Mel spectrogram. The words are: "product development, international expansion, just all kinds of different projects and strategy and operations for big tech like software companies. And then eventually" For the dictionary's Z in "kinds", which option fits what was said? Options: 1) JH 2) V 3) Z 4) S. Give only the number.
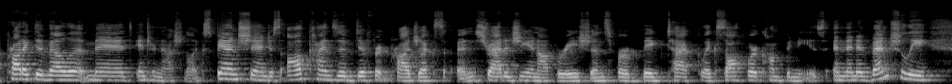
3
